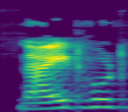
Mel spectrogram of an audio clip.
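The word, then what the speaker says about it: knighthood: अच्छा, यहाँ पे देखो एक और है नाइटवुड, के साइलेंट है यहाँ पे। नाइटहुड की डेफिनेशन क्या होती है?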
